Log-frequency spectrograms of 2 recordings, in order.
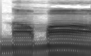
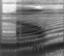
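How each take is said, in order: First: "নমা" বলুন শেষের স্বর টেনে; "নমা"-র ম-এর পরে স্বর খোলা; অ-যুক্ত পূর্ণ উচ্চারণ. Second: "নম" বলুন ম-এ থামিয়ে; "নম"-এর শেষে স্বর ফেলে দিন; হসন্ত উচ্চারণ. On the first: ("নমা" লম্বা করে, শেষে ম-এ না থেমে) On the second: ("নম" ছোট করে, "নম্"-এর মতো) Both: Shown as a demonstration. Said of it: "দুটোর উচ্চারণ পার্থক্য রয়েছে".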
